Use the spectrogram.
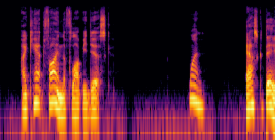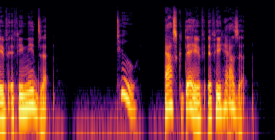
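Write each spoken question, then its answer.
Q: I can't find the floppy disk.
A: 2: Ask Dave if he has it.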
